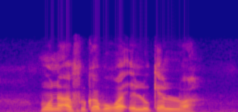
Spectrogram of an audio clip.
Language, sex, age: Southern Sotho, male, 22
